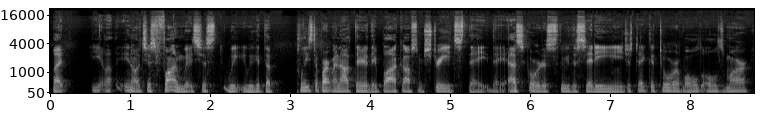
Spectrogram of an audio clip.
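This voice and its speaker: A man appearing as a guest, explaining town events in a relaxed, plain-spoken way and repeating words. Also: mid-range voice, fairly quick, gravelly, hardly any pauses. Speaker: recreation supervisor, guest. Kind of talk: casual interview.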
